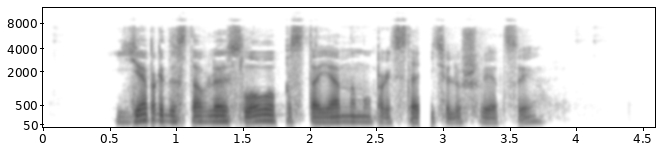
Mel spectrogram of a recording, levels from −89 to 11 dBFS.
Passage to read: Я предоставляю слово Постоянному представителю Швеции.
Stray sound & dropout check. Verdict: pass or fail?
fail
